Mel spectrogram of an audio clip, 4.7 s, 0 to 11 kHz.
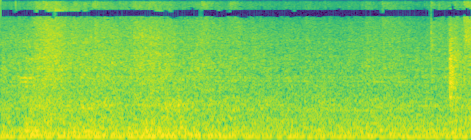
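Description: Cabin noise inside a Scania K230UB city bus on the move: the steady low drone of its 9-litre five-cylinder diesel engine mixed with road and tyre noise. A short click comes near the end.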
